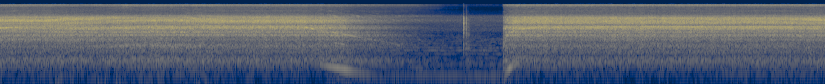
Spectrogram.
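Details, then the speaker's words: Blender that only ran briefly then cut out due to a faulty module, after repair: high steady motor whir that winds down, pauses, then spins back up smoothly; running normally again. "sudah nyala ya ini yang nyalanya betul-betul sekarang"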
